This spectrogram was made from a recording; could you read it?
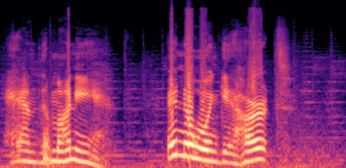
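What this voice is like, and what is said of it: Mixed put-on accent, Scottish goblin-like. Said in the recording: “what was the accent we were going for there? ... It was kind of like a Scottish goblin. ... my Scottish whatever I normally do. ... And then I went like Boston. And then it just turned into audible diarrhea.”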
